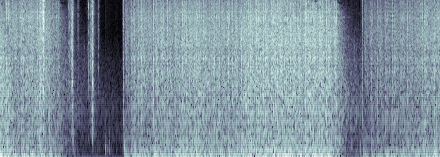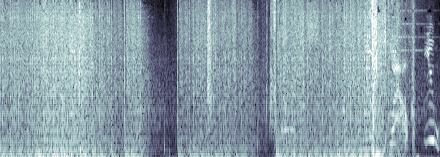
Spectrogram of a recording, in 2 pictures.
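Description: Heavy, loud gunfire in the Roblox shooter Arsenal, long dense volleys of rapid shots broken by brief silent gaps, with a few sharper blasts near the end.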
